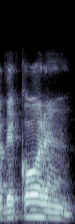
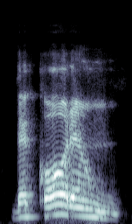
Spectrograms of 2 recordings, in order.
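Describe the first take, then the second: First: Said in the usual way. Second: "Decoram" drawn out slowly, final -am ending in a u-like sound; decoram slowed. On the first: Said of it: "Ele não nasalisa o A". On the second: Shown as a demonstration. Teacher slowly demonstrating the final sound. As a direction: stretch "Decoram" so the ending glides to u. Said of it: "ele cria um som de U".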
